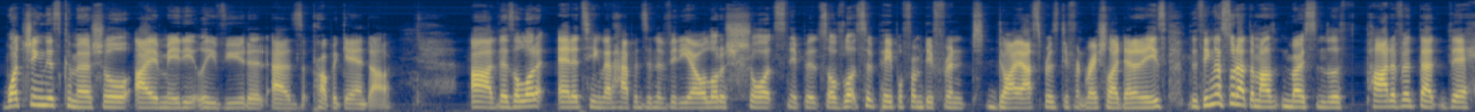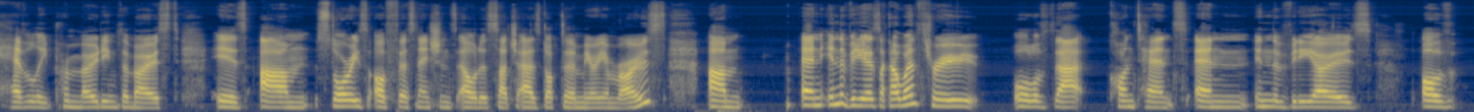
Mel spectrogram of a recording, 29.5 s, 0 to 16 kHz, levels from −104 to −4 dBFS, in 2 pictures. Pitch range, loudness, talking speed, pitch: 165-195 Hz, -25 LUFS, 175 wpm, 175 Hz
